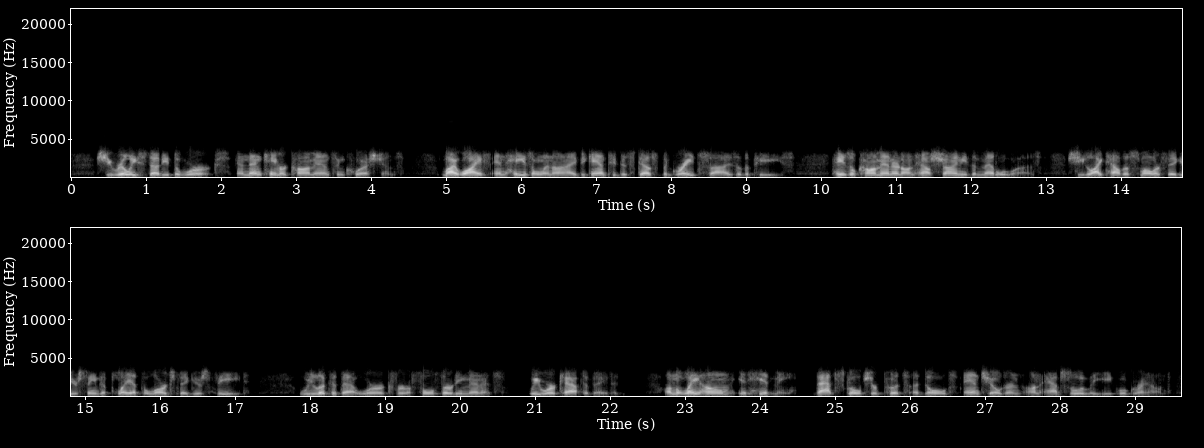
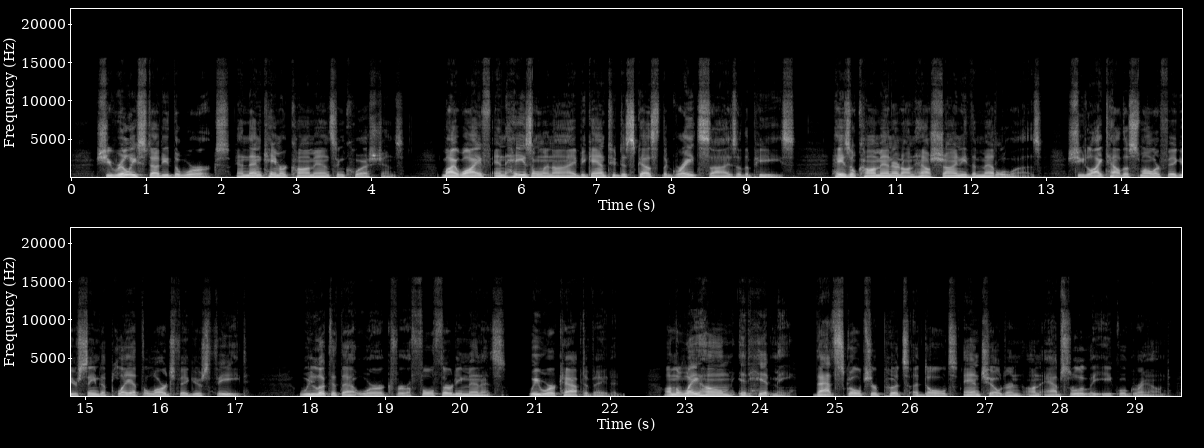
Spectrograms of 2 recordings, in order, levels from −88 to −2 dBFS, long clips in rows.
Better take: second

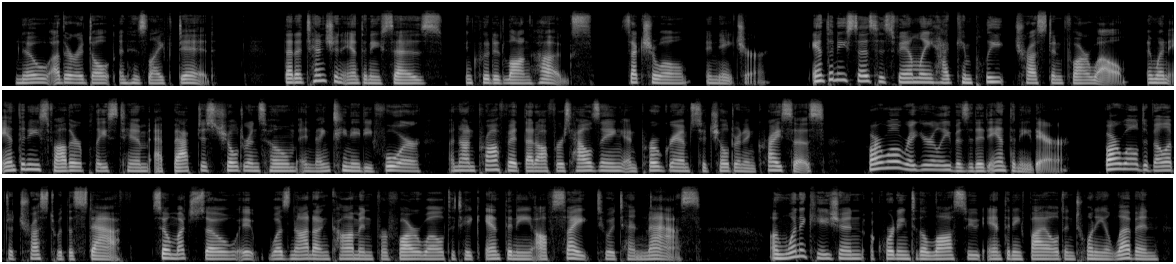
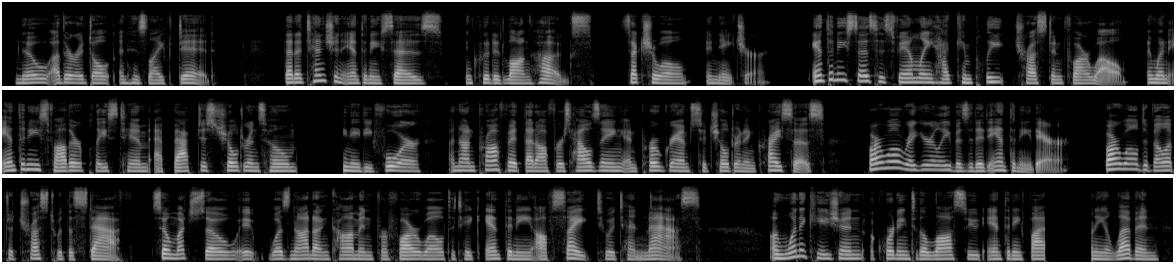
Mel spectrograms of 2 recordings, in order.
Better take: first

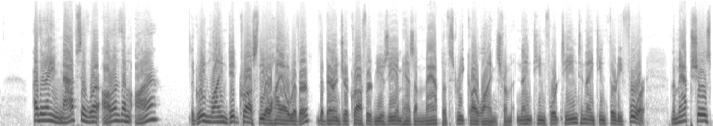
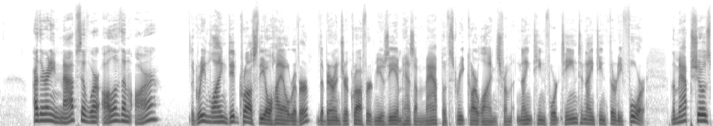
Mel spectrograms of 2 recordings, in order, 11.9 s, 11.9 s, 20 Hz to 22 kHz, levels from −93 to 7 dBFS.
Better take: second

